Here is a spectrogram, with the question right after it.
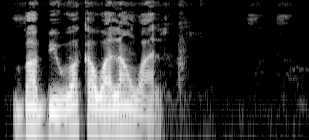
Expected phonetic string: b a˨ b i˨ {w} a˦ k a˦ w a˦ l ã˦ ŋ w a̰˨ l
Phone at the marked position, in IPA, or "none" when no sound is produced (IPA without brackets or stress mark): w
